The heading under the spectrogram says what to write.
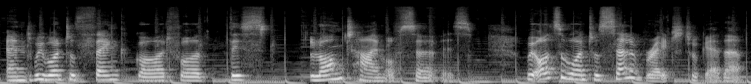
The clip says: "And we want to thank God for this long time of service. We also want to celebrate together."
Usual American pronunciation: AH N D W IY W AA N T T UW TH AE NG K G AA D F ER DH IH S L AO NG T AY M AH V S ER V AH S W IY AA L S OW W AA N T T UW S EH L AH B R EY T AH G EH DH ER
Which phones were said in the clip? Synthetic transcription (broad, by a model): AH N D W IY W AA N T T UW TH AE NG K G AA D F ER DH IH S L AO NG T AY M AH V S ER V AH S W IY AA L S OW W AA N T T UW S EH L AH B R EY T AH G EH DH ER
